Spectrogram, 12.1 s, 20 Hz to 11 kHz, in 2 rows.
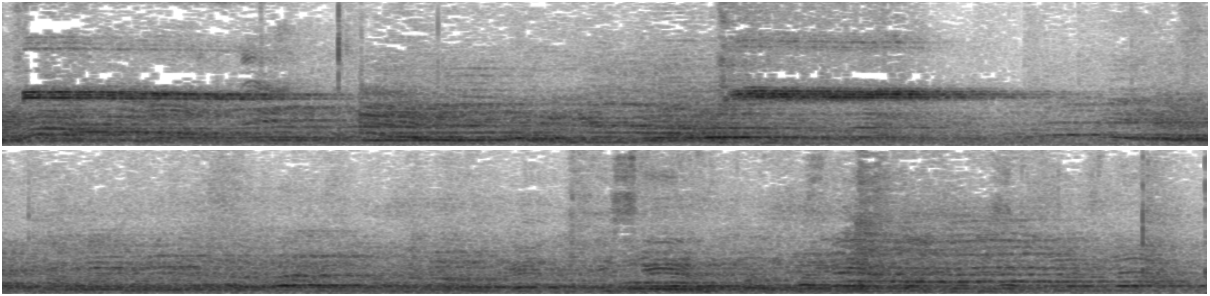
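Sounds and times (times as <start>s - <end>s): spectators and coaches shouting: 0.0s - 12.0s.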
